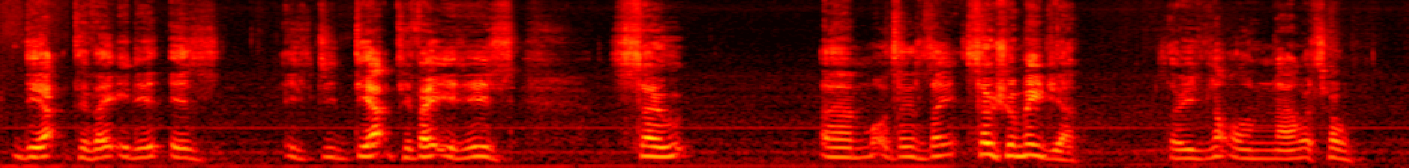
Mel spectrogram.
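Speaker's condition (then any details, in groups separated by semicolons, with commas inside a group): Cerebral palsy; back surgery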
